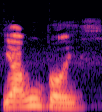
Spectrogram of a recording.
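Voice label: "yahoo boys", Nigerian Pidgin, female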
